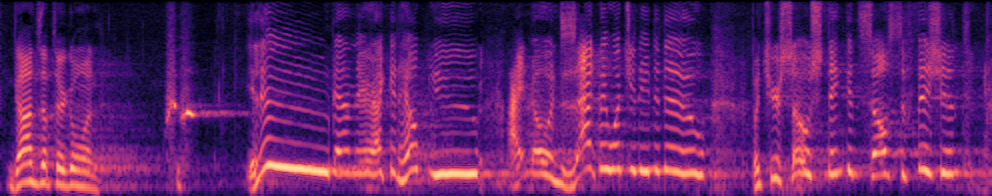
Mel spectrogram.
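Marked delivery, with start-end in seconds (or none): 2.5-9.9 high, eager calling voice from above; God calling from heaven, pleading to help. Pretend. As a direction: call down like God trying to get through.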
